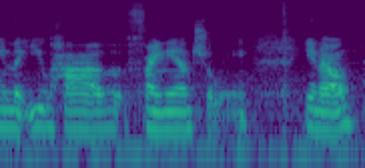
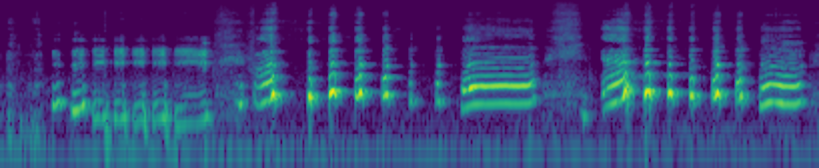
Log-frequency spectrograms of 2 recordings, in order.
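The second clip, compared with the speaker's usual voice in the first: high, loud helpless cackle; real uncontrolled giggling fit; long laughing fit; 10 dB louder than usual. Real, not acted. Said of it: "here's why I'm laughing".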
